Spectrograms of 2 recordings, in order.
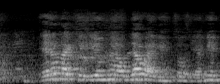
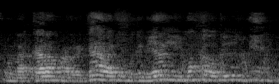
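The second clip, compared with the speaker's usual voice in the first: softer, sour mock grumble of a grouch just woken; grumpy sleeper; 8 dB quieter than usual. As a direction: lightly mimic someone waking up sour, ending in a laugh. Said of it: "hay gente que le pasa como de costumbre". (imitación suave y burlona de alguien que despierta de mal humor)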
